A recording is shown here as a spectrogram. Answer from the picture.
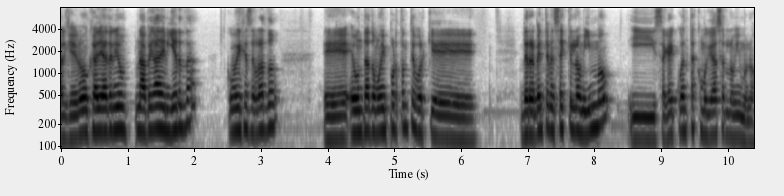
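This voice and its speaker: A man speaks at a fairly quick pace with a Chilean accent. His pitch is fairly high, with ordinary pitch variation. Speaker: podcast host. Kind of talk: casual chat.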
